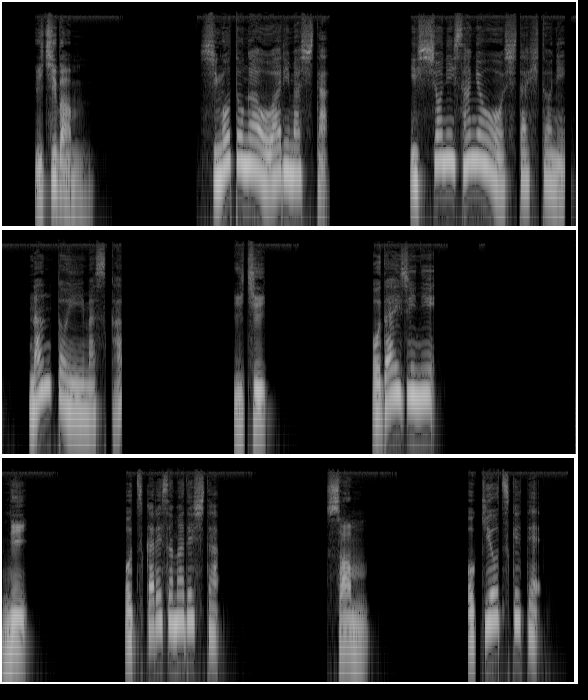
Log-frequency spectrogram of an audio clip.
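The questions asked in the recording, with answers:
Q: 仕事が終わりました。一緒に作業をした人に何と言いますか?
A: 2: お疲れ様でした。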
